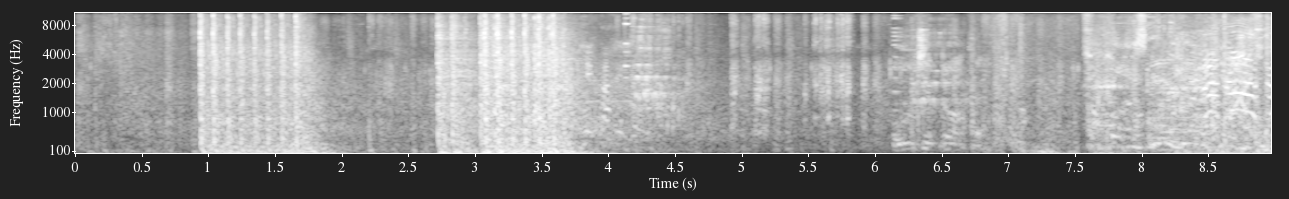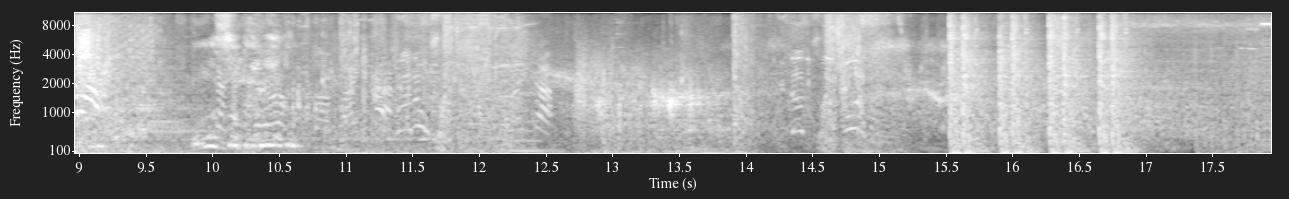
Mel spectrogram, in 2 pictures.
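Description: A rifle fires in short bursts of gunshots.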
